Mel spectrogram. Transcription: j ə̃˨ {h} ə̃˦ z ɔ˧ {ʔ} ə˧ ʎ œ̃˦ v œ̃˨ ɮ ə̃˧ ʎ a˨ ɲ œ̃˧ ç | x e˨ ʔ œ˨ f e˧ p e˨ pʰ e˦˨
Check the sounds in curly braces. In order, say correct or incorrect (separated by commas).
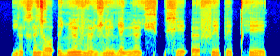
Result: incorrect, correct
